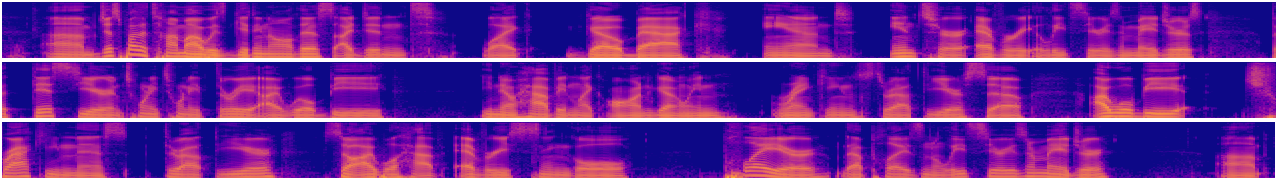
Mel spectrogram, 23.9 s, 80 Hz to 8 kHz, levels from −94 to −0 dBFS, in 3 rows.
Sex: male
